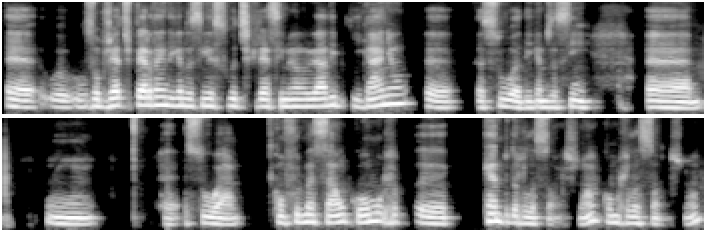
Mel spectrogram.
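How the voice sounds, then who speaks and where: A man's voice: mid-range voice, mellow. A middle-aged man giving an academic lecture on poetry, often adding tag questions and hesitant fillers. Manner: frequent tag questions, hesitant fillers, reads quotations slowly. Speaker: literature professor.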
